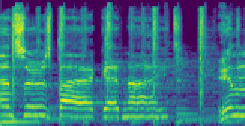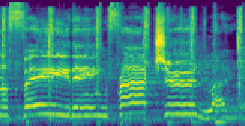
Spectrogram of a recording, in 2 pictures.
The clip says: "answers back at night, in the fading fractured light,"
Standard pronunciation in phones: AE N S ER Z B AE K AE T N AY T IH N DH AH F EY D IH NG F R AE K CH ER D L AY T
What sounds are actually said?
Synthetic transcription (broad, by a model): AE N S ER Z B AE K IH T N AY T IH N DH AH F EY D IH NG F R AE K CH ER D L AY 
